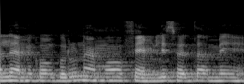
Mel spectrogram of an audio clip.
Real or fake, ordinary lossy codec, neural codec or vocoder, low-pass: real; none; none; none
